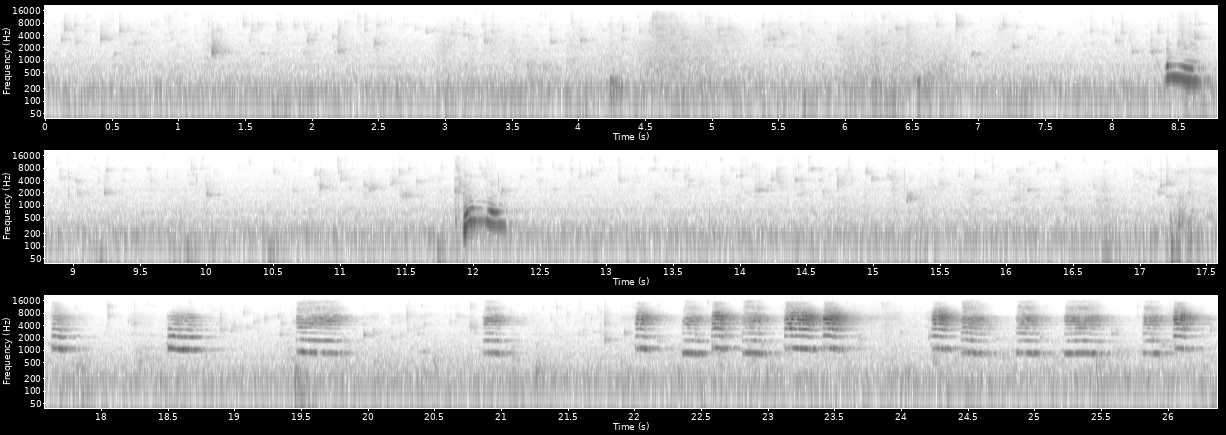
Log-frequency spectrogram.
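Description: A West Highland white terrier chewing a rubber balloon-dog squeaky toy, making rapid runs of high, balloon-like squeaks that start about two-thirds of the way in and grow denser and louder toward the end. Two short falling squeals come earlier.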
